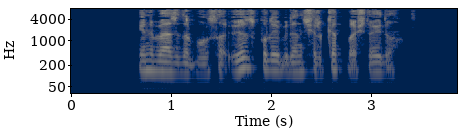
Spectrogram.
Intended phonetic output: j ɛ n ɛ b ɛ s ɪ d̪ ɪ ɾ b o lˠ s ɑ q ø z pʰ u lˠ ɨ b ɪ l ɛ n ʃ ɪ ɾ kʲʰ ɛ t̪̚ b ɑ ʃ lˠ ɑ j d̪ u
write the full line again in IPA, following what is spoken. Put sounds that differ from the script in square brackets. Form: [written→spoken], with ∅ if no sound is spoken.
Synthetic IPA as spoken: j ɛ n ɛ b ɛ [s→z] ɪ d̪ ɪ ɾ b o lˠ s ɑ [q→ʔ] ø z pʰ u lˠ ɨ b ɪ l ɛ n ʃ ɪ ɾ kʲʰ ɛ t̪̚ b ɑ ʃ lˠ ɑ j d̪ u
